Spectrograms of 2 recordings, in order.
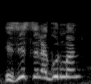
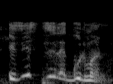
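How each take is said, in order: First: "he" lifted high, the question ending on a rise; rising challenge. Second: Said in the usual way. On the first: Real, not acted. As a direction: throw the question up, daring the listener. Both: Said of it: "Are you still saying".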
